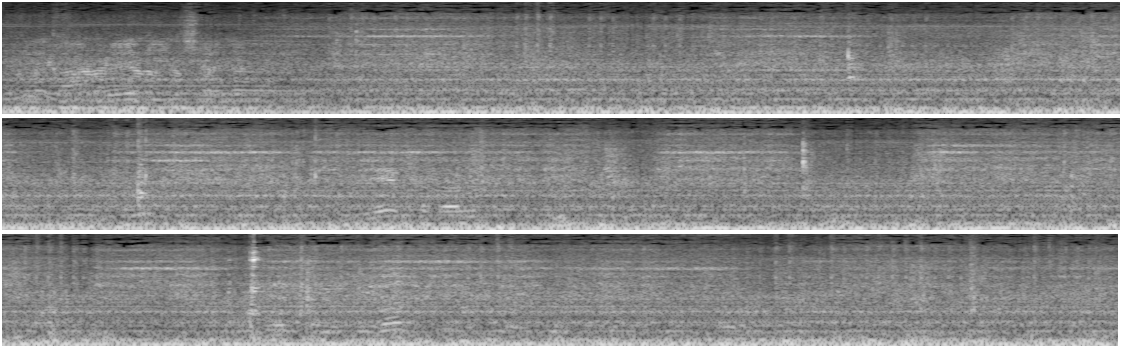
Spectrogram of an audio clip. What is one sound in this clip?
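A diesel locomotive engine rumbles steadily up close.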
